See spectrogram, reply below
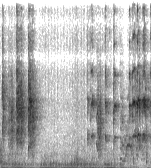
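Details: Budgerigars in an aviary, talking, singing and playing: bursts of scratchy, high chirping and chatter at the start and again after a short pause, with a low steady hum underneath.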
